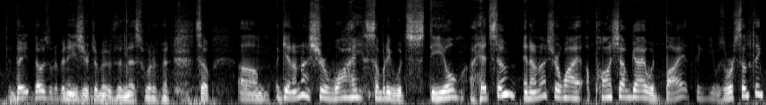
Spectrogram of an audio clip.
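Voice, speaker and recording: Walking through overgrown woods outdoors, a man vlogs his exploration on a handheld camera mic. He speaks at a middling pitch in a loose, rambling style with many ums and restarts, with light hiss in the background.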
